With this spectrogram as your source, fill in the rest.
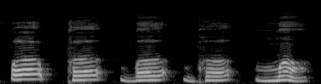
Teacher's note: प फ ब भ म या वर्णांचा उच्चार स्थान ओठ आहे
